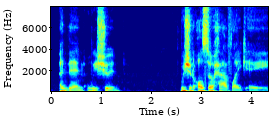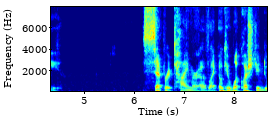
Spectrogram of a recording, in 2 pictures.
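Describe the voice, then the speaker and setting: A man with an American accent speaks at a fairly slow pace in a somewhat breathy voice. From US Midwest. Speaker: livestream co-host. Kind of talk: casual planning chat.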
